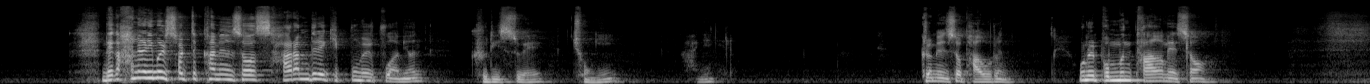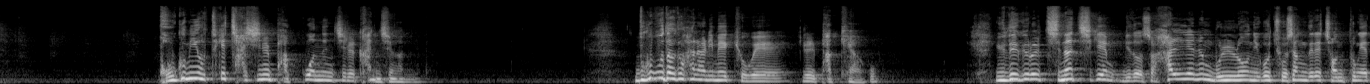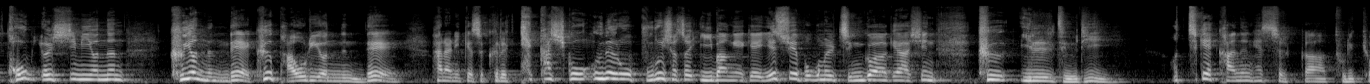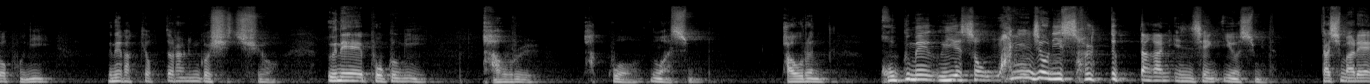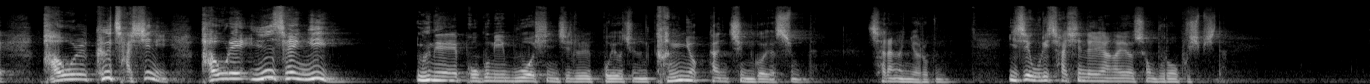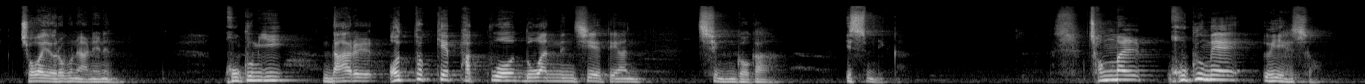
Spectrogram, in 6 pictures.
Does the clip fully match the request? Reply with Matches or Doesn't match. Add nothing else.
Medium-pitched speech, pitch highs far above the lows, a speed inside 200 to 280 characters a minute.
Matches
